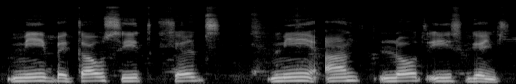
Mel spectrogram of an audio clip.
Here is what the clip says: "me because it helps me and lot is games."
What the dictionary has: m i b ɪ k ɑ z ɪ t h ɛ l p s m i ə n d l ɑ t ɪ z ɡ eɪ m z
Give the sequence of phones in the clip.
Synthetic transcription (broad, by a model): m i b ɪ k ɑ s ɪ t h ɛ l p s m i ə n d l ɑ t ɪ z ɡ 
